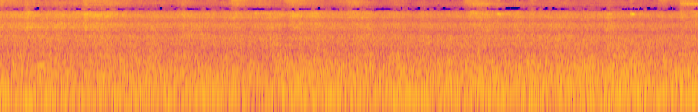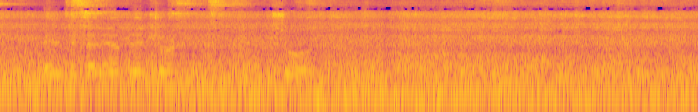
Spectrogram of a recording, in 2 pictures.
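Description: Freight cars rumble and clatter past on the rails close by.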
